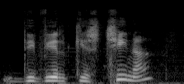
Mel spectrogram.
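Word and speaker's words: Dvirkivshchyna: Andriy Shevchenko, que nació en una ciudad de nombre casi impronunciable, que es Dvirkishchina. – Ah, pues lo has dicho muy bien. – Lo he dicho bien.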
